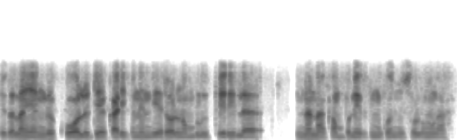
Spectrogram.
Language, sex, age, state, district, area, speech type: Tamil, male, 30-45, Tamil Nadu, Chengalpattu, rural, conversation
